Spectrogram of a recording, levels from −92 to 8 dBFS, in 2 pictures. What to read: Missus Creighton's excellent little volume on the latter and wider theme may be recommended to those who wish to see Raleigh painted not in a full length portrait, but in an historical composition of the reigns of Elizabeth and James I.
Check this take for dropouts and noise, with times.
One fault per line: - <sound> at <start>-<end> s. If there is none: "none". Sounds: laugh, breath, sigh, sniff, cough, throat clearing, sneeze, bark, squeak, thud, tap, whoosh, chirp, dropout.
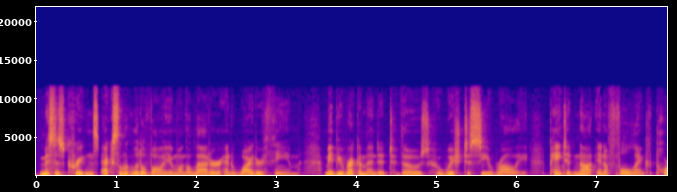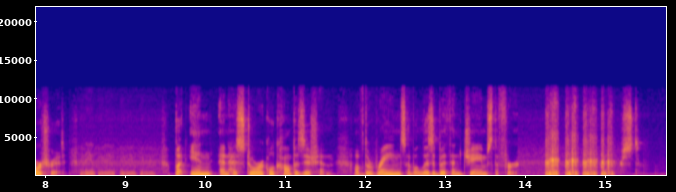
- laugh at 8.4-9.4 s
- laugh at 14.2-15.1 s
